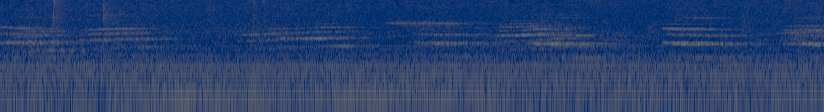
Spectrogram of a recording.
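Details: Hungry kitten meowing to be fed fish and rice: short, high, wavering meows, some rising then falling, repeated roughly every second over steady background music and a low hum.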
